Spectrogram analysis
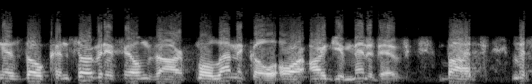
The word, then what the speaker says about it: polemical: A polyemical film? How do you pronounce it? Where it's an opinion type film. Are you familiar with it? Sure. Did you write the it? word is polemical, and Okay.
